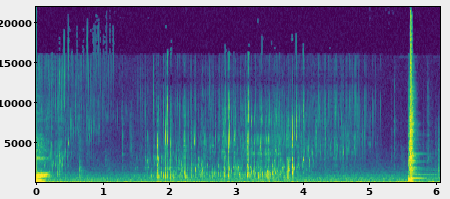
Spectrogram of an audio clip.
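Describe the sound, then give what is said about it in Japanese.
Hot water being poured into a cup, making a faint, continuous soft splashing trickle that runs throughout, with a single brief clink near the end. “じゃあ、お湯をカップに移し替えて。”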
